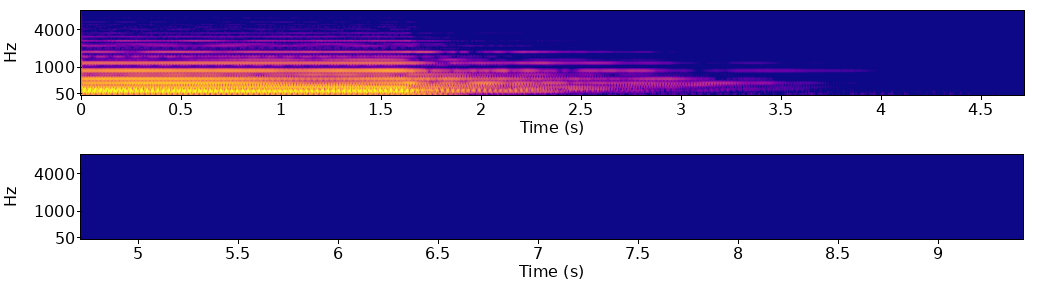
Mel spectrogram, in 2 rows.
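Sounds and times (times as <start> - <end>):
trumpet in D playing: 0.0 - 3.4.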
